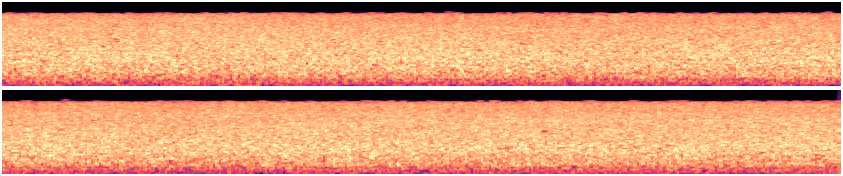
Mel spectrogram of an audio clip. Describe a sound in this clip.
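A fast stream rushes and splashes over rocks close by.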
